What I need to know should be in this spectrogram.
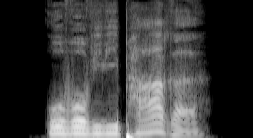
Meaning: inflection of ovovivipar: 1. strong/mixed nominative/accusative feminine singular 2. strong nominative/accusative plural 3. weak nominative all-gender singular
- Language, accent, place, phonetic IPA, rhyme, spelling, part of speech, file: German, Germany, Berlin, [ˌovoviviˈpaːʁə], -aːʁə, ovovivipare, adjective, De-ovovivipare.ogg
